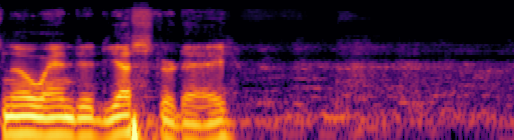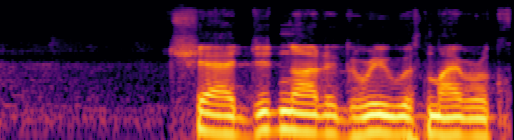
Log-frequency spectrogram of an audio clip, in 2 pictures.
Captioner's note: laughter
